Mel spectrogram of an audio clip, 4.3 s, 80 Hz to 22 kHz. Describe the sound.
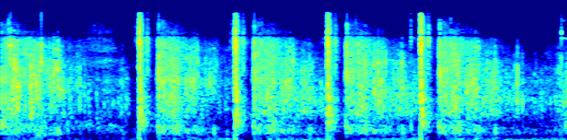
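.45 pistol gunshots fired into a daughter's laptop: four sharp, loud cracks at a steady, evenly spaced rhythm over a constant hiss.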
